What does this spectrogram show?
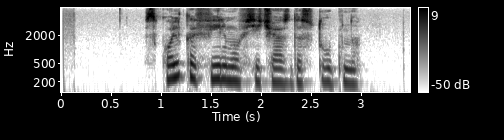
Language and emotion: Russian, neutral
